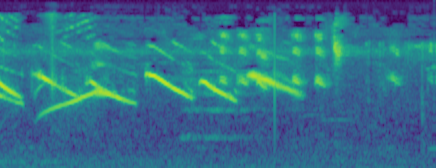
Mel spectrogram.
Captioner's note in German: trinca ferro cantando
